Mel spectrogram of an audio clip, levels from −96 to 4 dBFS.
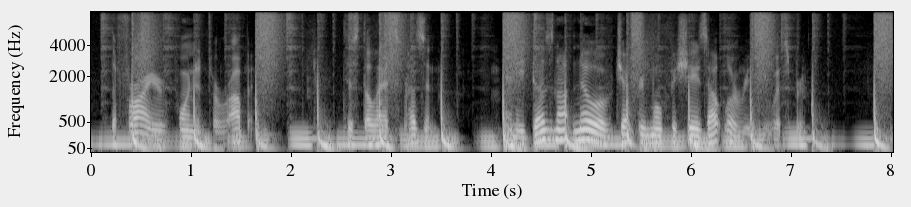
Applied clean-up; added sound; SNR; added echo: neural mask model RNNoise.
